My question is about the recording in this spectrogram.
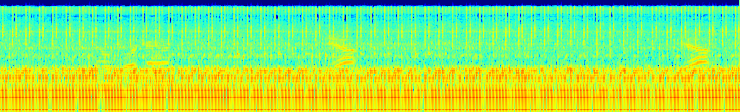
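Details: Steady, even low engine drone with no popping or misses, all four cylinders firing after the fouled spark plugs were replaced with new ones; the engine sounds healthy now.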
